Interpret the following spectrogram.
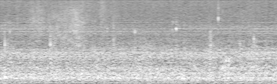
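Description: Quiet room tone with faint, scattered mouth clicks of a person chewing a mouthful of soft cooked fish.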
